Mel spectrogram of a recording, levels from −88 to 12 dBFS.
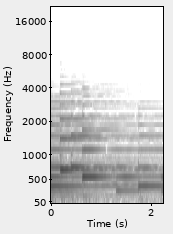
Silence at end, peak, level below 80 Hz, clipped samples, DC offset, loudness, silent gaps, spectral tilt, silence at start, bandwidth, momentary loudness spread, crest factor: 0 s; -14 dBFS; -58 dBFS; under 0.1%; under 0.1%; -28 LUFS; none; -8.5 dB/octave; 0 s; 5.2 kHz; 11 LU; 14 dB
